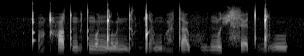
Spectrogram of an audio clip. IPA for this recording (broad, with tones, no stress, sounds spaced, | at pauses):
qʼ i̤˨ qʰ a˧ t ŋʷ i̤˦ t ŋ o˦ ŋ͡ǃ u˨ n d ṳ˨ ɡ͡ǃ a˨ ŋʷ a̤˧ t a˨ xʷ i̤˦ ŋ o˦ ç s ɛ˨ t ɡ͡ǃ u˧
